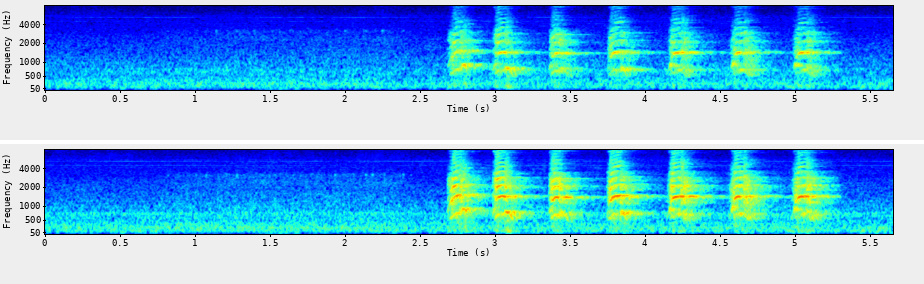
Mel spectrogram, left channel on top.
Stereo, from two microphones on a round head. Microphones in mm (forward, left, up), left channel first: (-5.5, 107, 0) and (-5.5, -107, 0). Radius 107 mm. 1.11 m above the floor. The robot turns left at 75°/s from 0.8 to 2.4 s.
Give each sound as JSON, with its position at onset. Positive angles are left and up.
{"t": 2.7, "sound": "a dog barking", "side_deg": -55, "distance_m": 1.4}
